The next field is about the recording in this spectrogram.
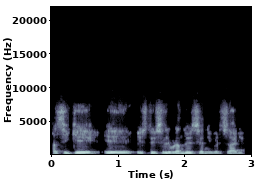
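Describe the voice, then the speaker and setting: A Mexican man in his sixties with a very low, husky voice preaches on the radio with earnest conviction. He drops into lively quoted asides to make his point. The sound is dull and lo-fi, as in an old radio recording. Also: normal speed. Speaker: priest and radio host.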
